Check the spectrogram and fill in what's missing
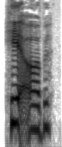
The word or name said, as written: heroppe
